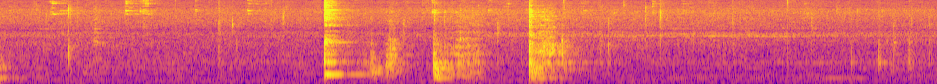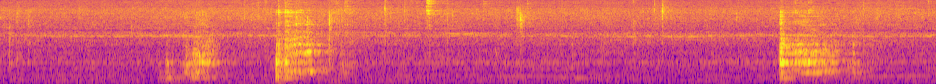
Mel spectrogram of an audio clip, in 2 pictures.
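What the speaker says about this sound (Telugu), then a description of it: "ఉల్లిపాయలు ఇలా వేగితే సరిపోద్దండి" Onions frying in oil in a pan for a Telugu ivy gourd onion curry, with intermittent bursts of a utensil scraping and stirring over a quiet, continuous sizzle, with no talking.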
